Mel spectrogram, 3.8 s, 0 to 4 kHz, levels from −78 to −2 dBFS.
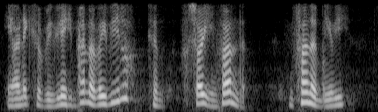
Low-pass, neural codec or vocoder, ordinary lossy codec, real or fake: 3.6 kHz; codec, 16 kHz in and 24 kHz out, 0.6 kbps, FocalCodec, streaming, 4096 codes; none; fake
